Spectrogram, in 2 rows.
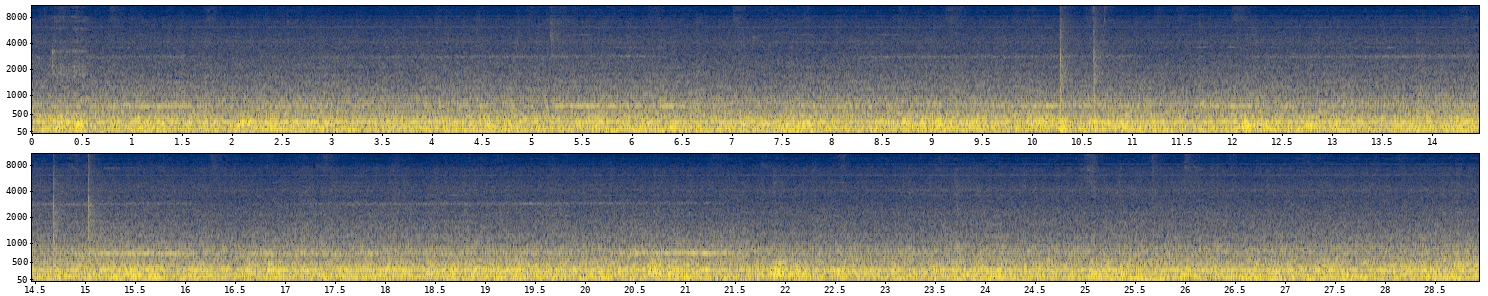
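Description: Cabin noise on board an Irish Rail 8520 class DART electric train under way: steady running noise from the wheels and running gear, with a constant hum and a higher tone that comes and goes every few seconds.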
